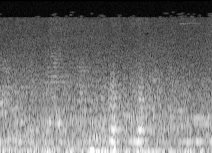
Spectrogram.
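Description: A flying insect buzzing close by, with a single sharp knock a little under a second in.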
